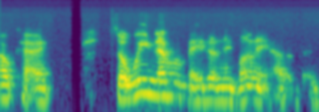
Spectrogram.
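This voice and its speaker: In an American accent, a woman talks at a moderate pace with a fairly low pitch, vocal fry, and very wide pitch swings. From New Jersey. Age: 80s+. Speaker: resident speaking at public comment. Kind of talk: public comment at council meeting.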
